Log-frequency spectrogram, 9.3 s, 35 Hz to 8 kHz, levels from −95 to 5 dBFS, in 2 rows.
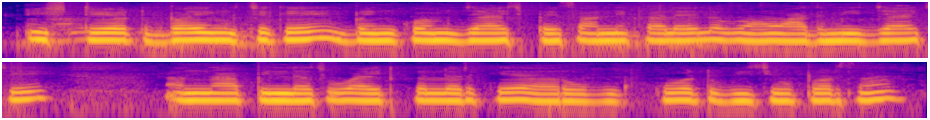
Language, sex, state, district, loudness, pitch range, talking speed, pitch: Angika, female, Bihar, Bhagalpur, -13 LUFS, 190-205 Hz, 160 wpm, 195 Hz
